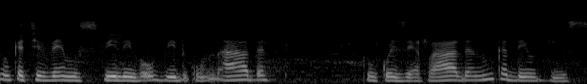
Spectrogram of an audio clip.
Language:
Portuguese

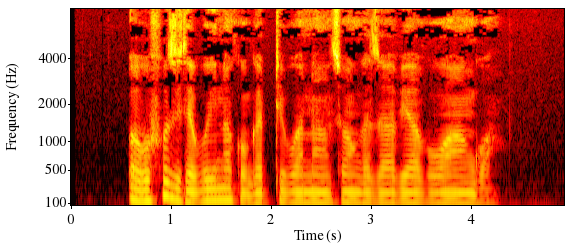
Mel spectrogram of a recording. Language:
Ganda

